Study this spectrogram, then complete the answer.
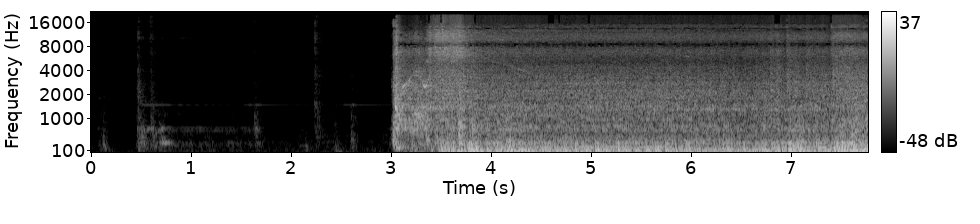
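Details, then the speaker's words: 1995 Ford Ranger 4.0, manual, RWD, after a new fuel filter: starts and settles into a low, uneven, lumpy rough idle. Owner suspects the idle valve; cleaning it didn't help, and hot restarts are bad. "Yep. It starts. But it's it's rough, huh? Don't you think? I think I have a problem with my idle valve."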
